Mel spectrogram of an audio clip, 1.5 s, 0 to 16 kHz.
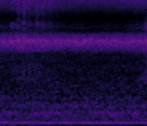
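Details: Quoizel 38" hugger ceiling fan on high via variable speed control, drawing nearly an amp: even low drone, steady hum near 120 Hz, soft air rush, no ticks or wobble; running fine.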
